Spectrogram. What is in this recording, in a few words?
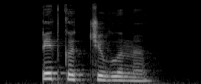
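"петкӧдчывлыны", Komi, female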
